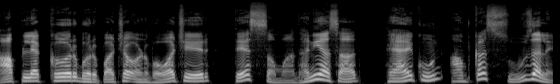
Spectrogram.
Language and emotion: Goan Konkani, happy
